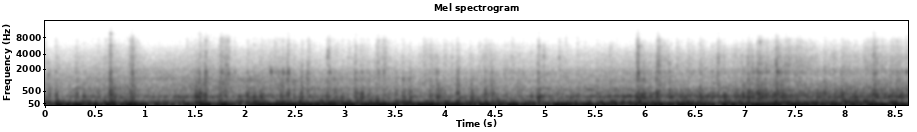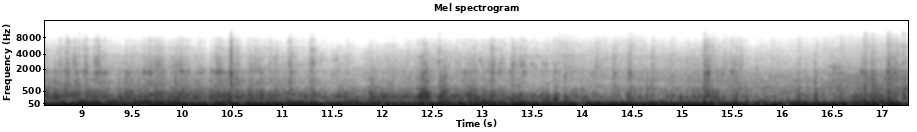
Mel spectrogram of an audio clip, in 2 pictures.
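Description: Steady low rumble of riding along city streets, with scattered clicks and rattles over it.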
